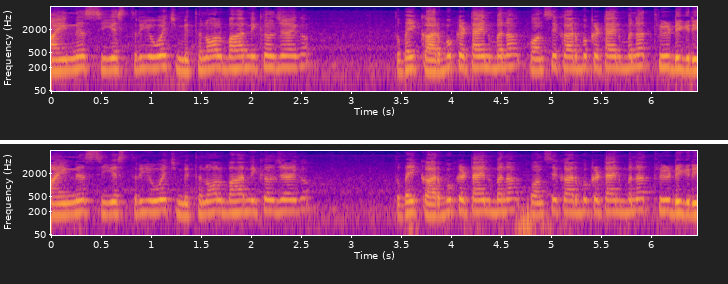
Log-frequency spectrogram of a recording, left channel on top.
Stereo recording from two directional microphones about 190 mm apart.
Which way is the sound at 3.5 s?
50° left (ahead or behind).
